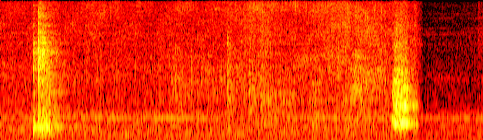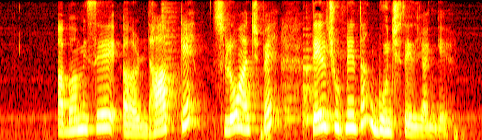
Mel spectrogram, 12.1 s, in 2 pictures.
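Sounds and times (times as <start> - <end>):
meat sizzling in a pan: 0.0 - 5.3
wooden spatula scraping pan: 2.1 - 5.3.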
